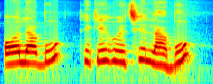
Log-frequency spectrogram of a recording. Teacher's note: শব্দের প্রথমের স্বরধ্বনি লোপ হলে তাকে আদি স্বরলোপ বলে।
